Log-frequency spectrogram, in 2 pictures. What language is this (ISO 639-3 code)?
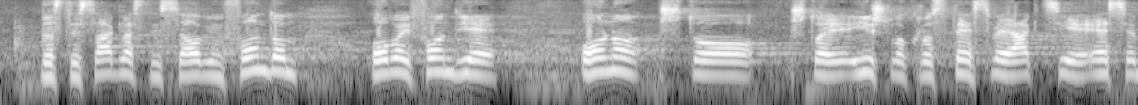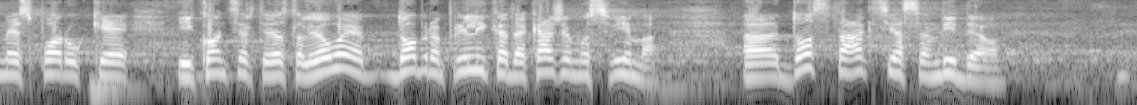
srp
